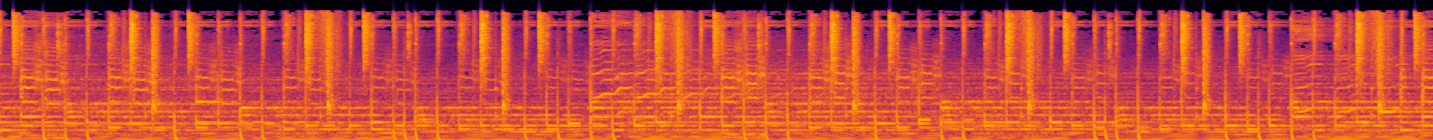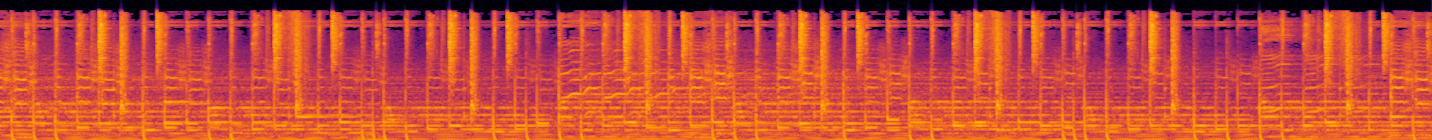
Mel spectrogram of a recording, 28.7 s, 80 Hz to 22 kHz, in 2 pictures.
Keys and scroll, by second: 0.2 ctrl+=, 1.4 ctrl+Return, 2.6 ctrl+d, 25.6 ctrl+-, 27.0 ctrl+=.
